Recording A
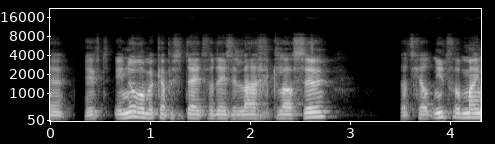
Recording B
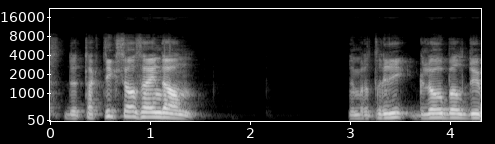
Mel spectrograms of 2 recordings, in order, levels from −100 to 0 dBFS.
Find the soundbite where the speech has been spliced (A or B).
A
